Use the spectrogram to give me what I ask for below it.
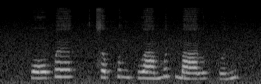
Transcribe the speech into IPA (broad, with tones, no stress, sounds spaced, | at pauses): p ɔː˨˧ p ɛː˥ | t͡s ɐ˨˥ p̚ l ʊ˧ ŋ kʷ aː˨ m ɵ˥ t̚ m aː˨ l ʊ˧ k̚ w ɵ˨˥ n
